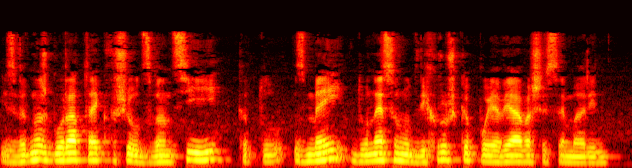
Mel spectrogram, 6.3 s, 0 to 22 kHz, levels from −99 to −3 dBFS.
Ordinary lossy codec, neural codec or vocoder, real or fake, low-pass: AAC, 64 kbps; none; real; 10.8 kHz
